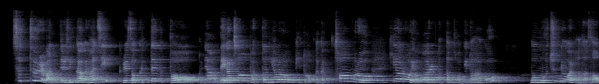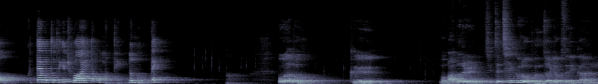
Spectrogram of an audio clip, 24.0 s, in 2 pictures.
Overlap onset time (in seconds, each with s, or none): none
